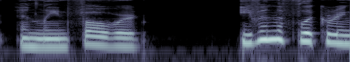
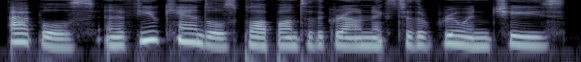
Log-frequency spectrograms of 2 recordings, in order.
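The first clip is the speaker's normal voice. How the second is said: ordinary delivery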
